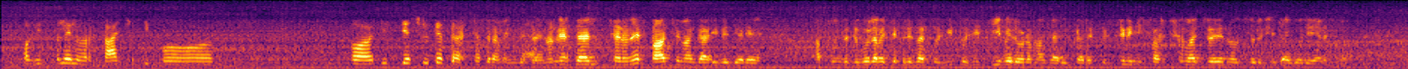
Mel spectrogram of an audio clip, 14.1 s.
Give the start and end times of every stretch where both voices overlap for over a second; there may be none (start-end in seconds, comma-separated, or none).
4.5-5.7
